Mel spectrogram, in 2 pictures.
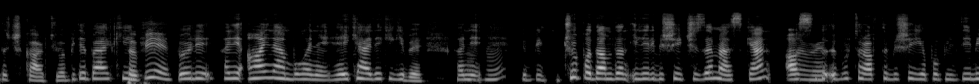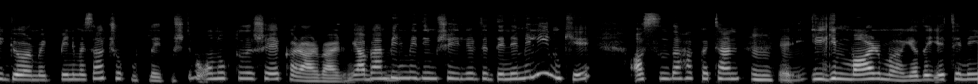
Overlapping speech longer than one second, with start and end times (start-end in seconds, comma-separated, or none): none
